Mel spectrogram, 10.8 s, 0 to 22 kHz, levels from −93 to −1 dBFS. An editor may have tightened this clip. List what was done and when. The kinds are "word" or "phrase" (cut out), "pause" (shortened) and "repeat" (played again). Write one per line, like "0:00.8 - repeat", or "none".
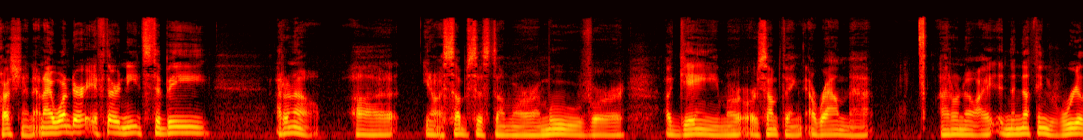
none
